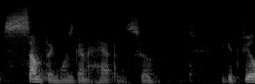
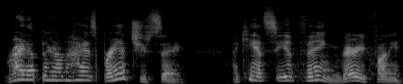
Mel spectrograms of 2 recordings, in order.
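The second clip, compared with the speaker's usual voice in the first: higher, louder mocking aunt; scoffing aunt; 5 semitones higher, 10 dB louder than usual. Aunt mocking then seeing the peach, loud. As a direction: sneer then gasp in surprise.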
